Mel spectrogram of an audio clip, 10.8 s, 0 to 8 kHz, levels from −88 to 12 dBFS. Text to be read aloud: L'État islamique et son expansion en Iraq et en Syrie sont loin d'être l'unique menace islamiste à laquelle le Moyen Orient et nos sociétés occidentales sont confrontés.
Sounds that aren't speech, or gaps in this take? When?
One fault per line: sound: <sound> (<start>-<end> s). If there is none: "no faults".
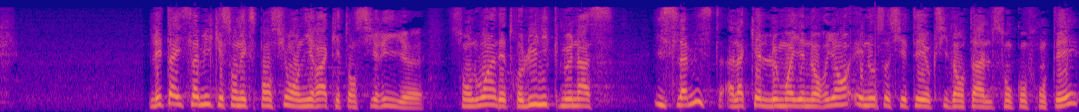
no faults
